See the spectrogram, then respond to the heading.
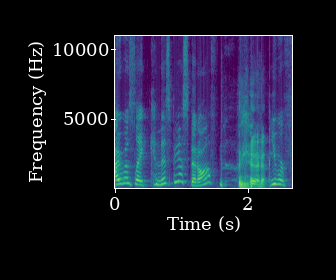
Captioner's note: laughter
